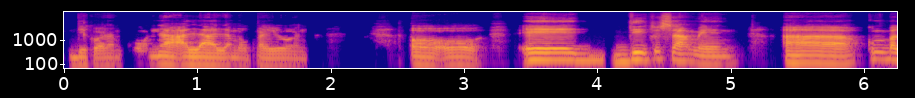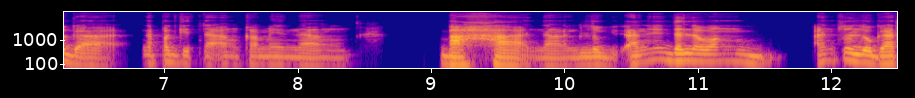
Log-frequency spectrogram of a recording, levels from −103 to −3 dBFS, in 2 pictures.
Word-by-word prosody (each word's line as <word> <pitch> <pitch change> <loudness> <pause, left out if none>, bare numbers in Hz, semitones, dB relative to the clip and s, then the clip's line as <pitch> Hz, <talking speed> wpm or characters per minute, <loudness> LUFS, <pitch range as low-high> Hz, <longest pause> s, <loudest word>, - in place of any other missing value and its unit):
'di 100 +1 -9
ko 95 -1 -8
alam 95 - -11
kung 90 +1 -15
naalala 105 -3 +2
mo 95 - -11
pa 95 - -8
yun. 90 -1 -9 0.8
Oo, 100 -1 -4 0.2
eh, 150 -1 +4 0.2
dito 150 +5 -1
sa 140 -5 +4
'min, 110 -4 -5 0.4
ah 115 -2 +3
kumbaga 155 -12 -1 0.2
napagitnaan 120 -3 -5
kami 105 -1 -7
ng 95 -1 -6 0.7
baha 95 -3 +6
ng 95 +1 -6
lug 105 -2 -4 0.2
ano 115 +3 0
yung 160 -2 -6
dalawang 135 -1 +3 0.6
ano 135 - -2
'to 150 -1 -1
lugar 115 -3 +4
110 Hz, 130 wpm, -27 LUFS, 95-135 Hz, 0.8 s, baha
